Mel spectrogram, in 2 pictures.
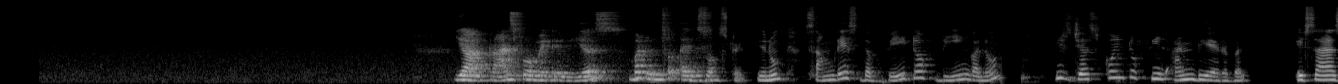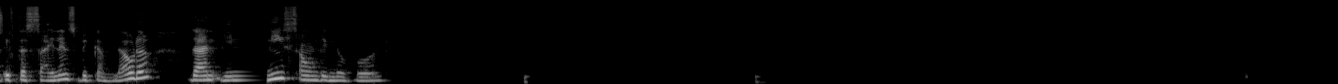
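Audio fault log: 0.40–7.12 s, switch to a distant microphone: the speech turns roomy and hollow with thinner bass, little level change, and background noise about 30 dB below the speech. The likely cause is the close microphone dropping out, leaving a farther one.
10.01–10.22 s and 15.72–16.06 s, call audio freeze: after "the weight of being" the last sound is stretched into a fading buzz over 0.2 s, the last 0.12 s silent, before "is just going to". Before "sound in the world" a 0.33 s buzz fills the gap without falling silent. The likely cause is delayed packets emptying the jitter buffer. Playback resumes where it stopped, so nothing is lost, only delayed.
13.35–15.36 s and 18.01–18.88 s, jitter buffer speed-up: the speech runs about 10% fast at unchanged pitch and sounds hurried. The receiver drained a backlog by repeatedly cutting short pitch-period pieces, removing about 0.2 s and then about 0.1 s.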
